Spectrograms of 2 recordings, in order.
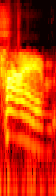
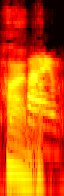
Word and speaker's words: Haim: It's Haim. Haim. Actually, I went to high school with those girls, so I know how to pronounce it.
